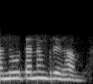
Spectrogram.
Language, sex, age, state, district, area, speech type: Sanskrit, female, 18-30, Kerala, Malappuram, rural, conversation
